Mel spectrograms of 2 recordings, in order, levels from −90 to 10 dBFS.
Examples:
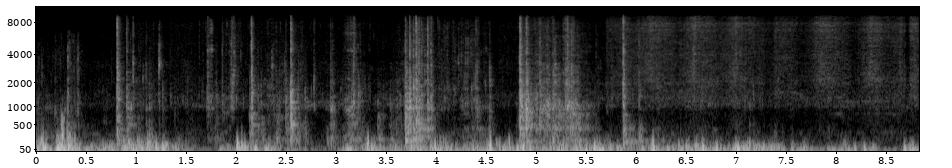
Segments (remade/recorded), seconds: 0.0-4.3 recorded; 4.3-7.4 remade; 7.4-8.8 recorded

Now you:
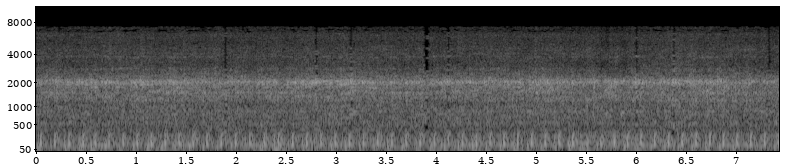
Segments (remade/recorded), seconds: 0.0-5.4 recorded; 5.4-5.9 remade; 5.9-7.4 recorded

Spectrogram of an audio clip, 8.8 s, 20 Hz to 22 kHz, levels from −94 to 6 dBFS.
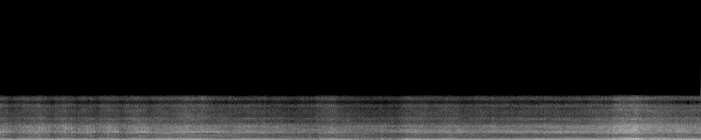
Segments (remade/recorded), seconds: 0.0-7.5 remade; 7.5-8.8 recorded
